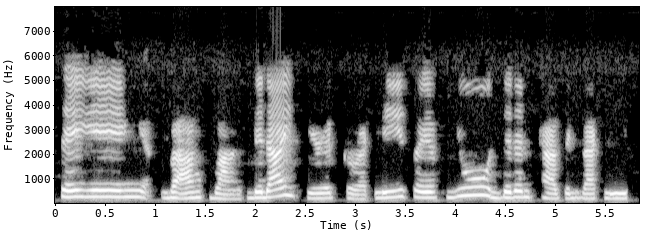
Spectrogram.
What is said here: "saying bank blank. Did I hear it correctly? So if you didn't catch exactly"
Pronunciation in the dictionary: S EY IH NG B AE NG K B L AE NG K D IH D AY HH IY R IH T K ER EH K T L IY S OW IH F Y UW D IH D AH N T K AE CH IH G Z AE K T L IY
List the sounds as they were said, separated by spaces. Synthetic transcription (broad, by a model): S EY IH NG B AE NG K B AE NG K D IH D AY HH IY R IH T K ER EH K T L IY S OW IH F Y UW D IH D AH N T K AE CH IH G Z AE K T L IY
